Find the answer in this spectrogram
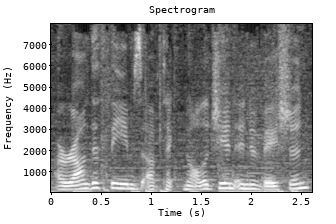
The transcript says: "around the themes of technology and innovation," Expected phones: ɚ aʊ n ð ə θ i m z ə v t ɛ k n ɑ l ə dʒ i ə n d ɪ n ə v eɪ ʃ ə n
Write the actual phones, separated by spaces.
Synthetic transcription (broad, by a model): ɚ aʊ n ð ə θ i m z ə v t ɛ k n ɑ l ə dʒ i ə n ɪ n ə v eɪ ʃ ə n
